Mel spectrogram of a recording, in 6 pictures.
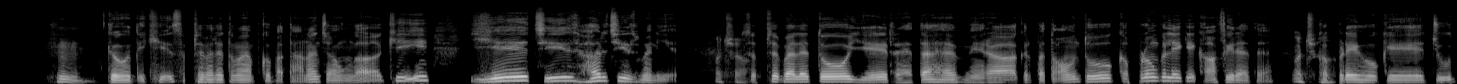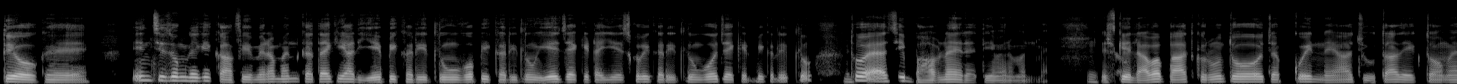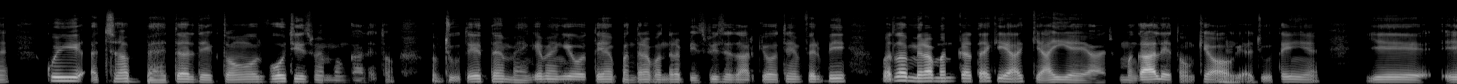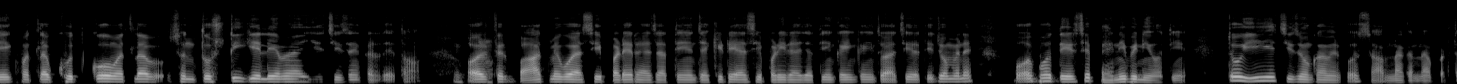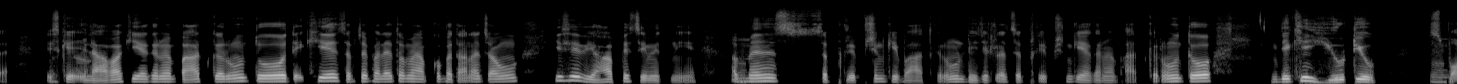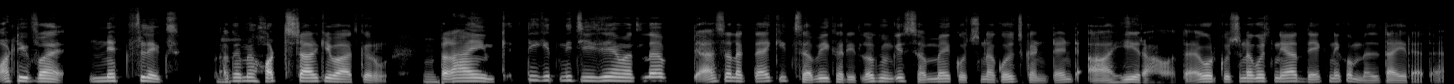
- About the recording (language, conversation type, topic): Hindi, advice, कम चीज़ों में संतोष खोजना
- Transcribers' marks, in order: sniff; in English: "सब्सक्रिप्शन"; in English: "डिजिटल सब्सक्रिप्शन"; sniff; in English: "कॉन्टेंट"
